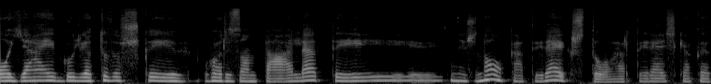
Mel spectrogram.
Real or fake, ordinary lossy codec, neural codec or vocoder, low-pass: fake; MP3, 64 kbps; codec, 44.1 kHz, 7.8 kbps, DAC; 14.4 kHz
